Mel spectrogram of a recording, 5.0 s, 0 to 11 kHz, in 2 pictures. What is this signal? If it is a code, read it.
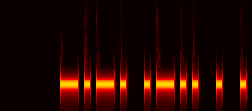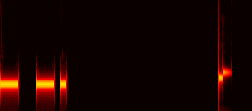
Morse code, heard as a keyed tone, about 20 wpm, 700 Hz. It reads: CLEAN
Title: 5 Letter Words - First 3 Letters Given - 20wpm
